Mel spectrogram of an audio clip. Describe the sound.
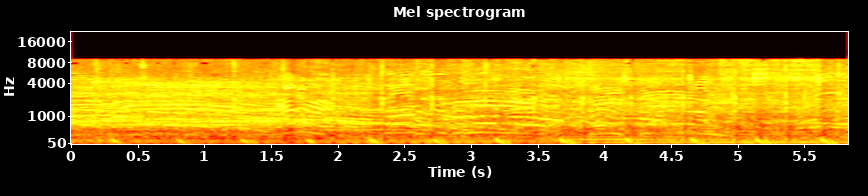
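A hostile crowd at the border jeers the reporter Jim Acosta, a loud and continuous wall of shouting, whoops and overlapping babble with bursts of louder yells throughout.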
